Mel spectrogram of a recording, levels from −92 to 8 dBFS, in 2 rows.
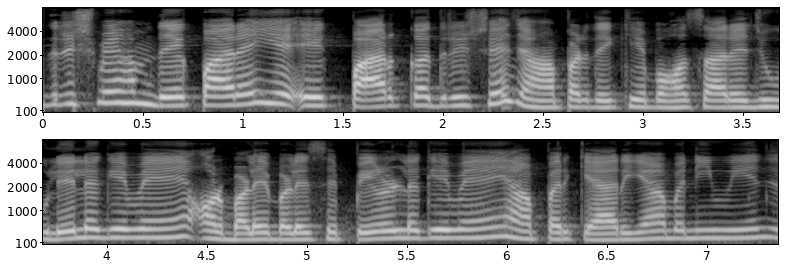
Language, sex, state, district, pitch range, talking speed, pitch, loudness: Hindi, female, Chhattisgarh, Korba, 195-245 Hz, 270 wpm, 225 Hz, -17 LUFS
